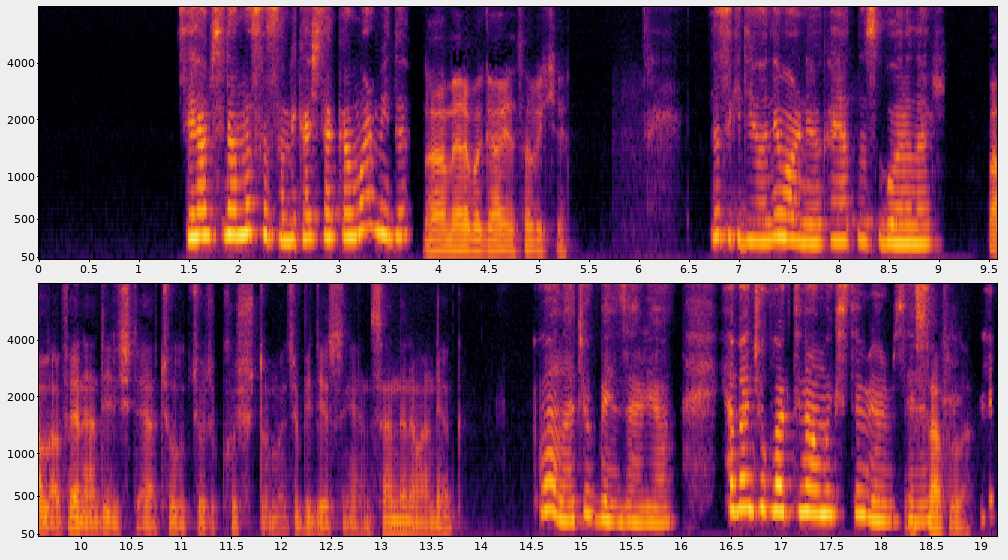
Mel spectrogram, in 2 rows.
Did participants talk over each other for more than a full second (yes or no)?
no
